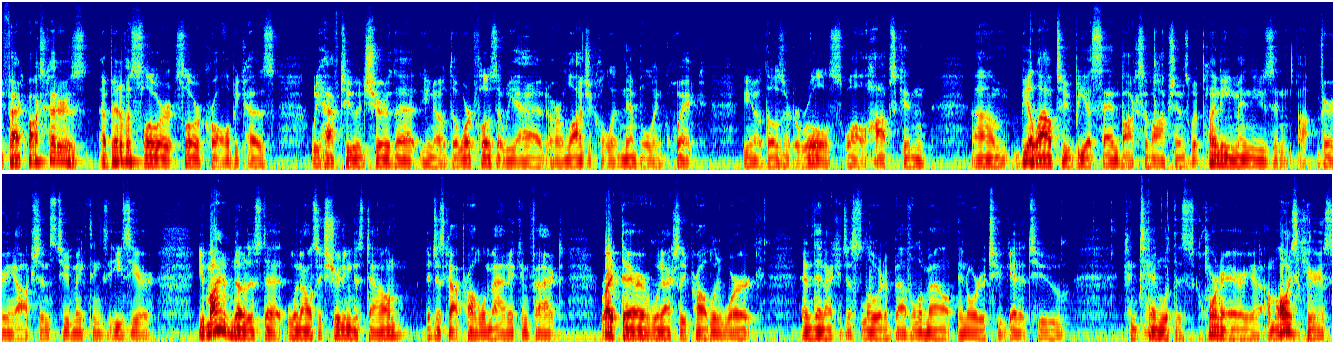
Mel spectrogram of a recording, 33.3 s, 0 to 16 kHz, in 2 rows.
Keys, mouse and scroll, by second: 14.8 b, 15.3-16.2 scroll up 3, 17.1 click, 17.7 middle click, 18.2-18.9 scroll up 6, 19.7 click, 24.7 click, 26.0 click, 27.0 q, 27.2 click, 29.8 click, 30.3 middle click, 30.5-31.3 scroll up 7, 31.0 shift+middle drag, 32.8 alt+v.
